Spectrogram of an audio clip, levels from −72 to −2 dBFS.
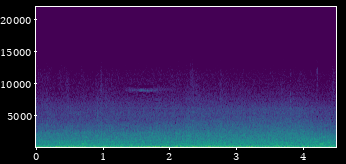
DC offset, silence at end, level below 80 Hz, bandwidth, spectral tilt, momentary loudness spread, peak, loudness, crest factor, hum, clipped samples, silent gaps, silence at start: under 0.1%; 0 s; -28 dBFS; 13 kHz; -6 dB/octave; 2 LU; -12 dBFS; -28 LUFS; 14 dB; none; under 0.1%; none; 0 s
